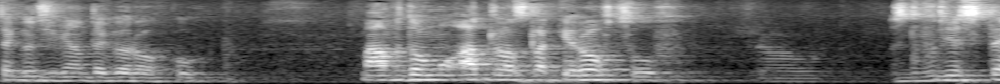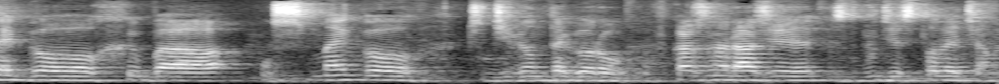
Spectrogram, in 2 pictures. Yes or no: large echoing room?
yes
